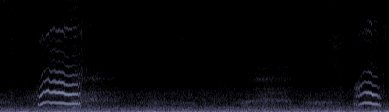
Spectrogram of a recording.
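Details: Very hungry black and white cat meowing loudly, a clear arched meow near one second and another at the end, fainter call between, over constant low hum.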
